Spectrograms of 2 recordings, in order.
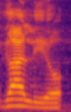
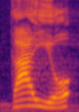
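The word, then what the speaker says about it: Gallo: mo namang Misa de galo itong dinadaluhan ninyo dahil sa madaling araw ang salitang gayo o ang pronunciation nating mga Pilipino galo Ibig sabihin non ay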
